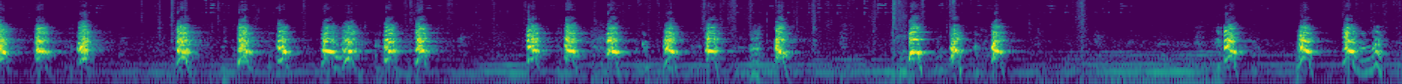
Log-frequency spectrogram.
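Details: A playing dog barks steadily, short punchy barks coming in quick irregular runs, about two per second, with brief gaps and a low background hum.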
